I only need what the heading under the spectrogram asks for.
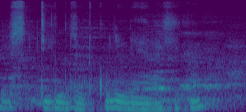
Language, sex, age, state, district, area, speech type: Nepali, male, 60+, West Bengal, Kalimpong, rural, spontaneous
